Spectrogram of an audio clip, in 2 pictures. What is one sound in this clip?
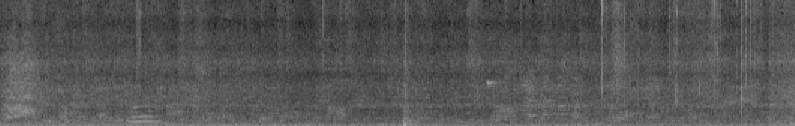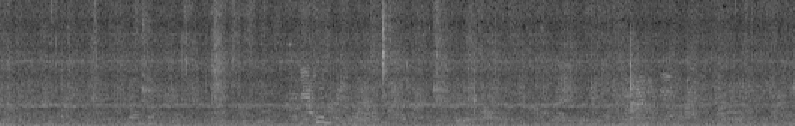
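Refrigerated display cases hum steadily.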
